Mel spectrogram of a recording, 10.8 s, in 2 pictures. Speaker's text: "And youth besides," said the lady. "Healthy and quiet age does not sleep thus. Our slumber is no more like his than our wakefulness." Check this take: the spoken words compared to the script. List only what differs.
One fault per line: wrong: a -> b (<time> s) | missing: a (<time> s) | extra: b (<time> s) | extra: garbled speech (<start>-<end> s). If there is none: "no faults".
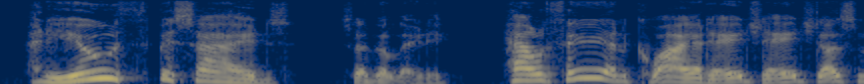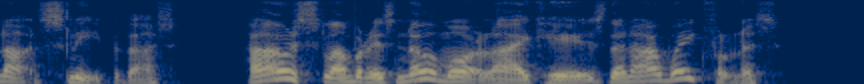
extra: age (4.8 s)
